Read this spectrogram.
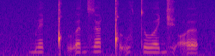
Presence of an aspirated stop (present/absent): absent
